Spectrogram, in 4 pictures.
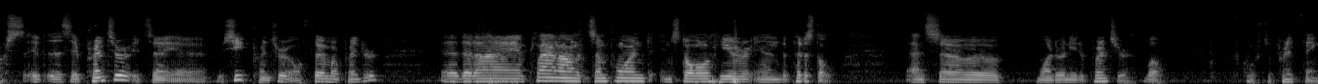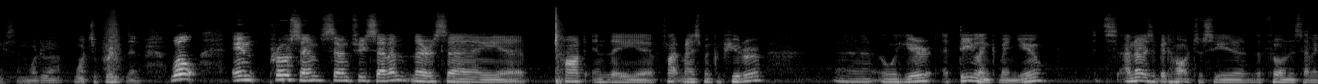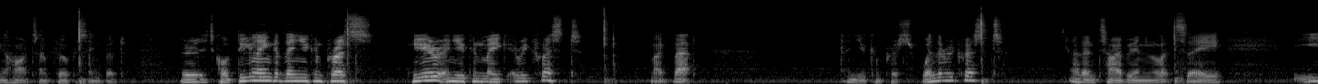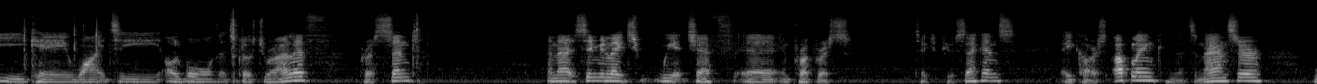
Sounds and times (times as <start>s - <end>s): Speech: 0.0s - 3.8s, 4.4s - 8.4s, 9.0s - 11.7s, 12.4s - 20.9s, 21.5s - 32.2s, 32.8s - 33.4s, 34.8s - 38.6s, 39.3s - 43.8s, 45.0s - 48.1s, 48.7s - 52.7s.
